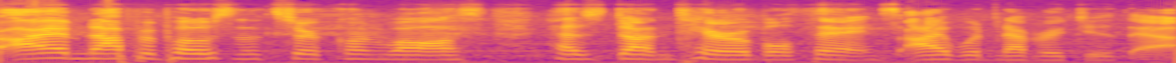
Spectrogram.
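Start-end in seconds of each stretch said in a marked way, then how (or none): none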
